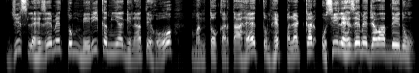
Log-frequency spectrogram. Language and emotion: Hindi, angry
